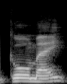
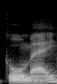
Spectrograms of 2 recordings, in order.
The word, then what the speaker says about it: gourmet: Next one, gourmet. Do you want me to just pronounce them? – Mm-hmm. – Gourmet. That's a good one. Mm-hmm. Silent T there. Gourmet.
